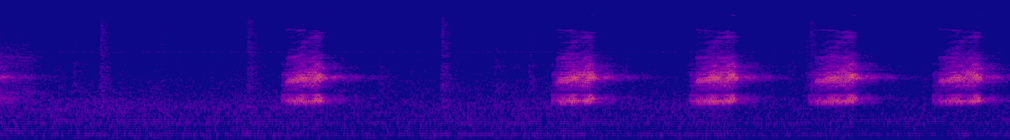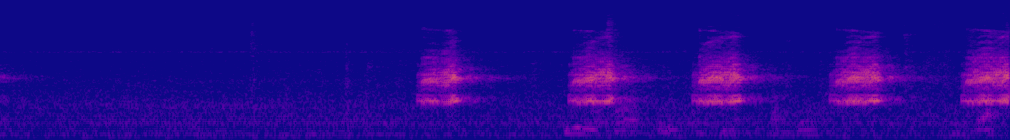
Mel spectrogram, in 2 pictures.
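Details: A Pacific tree frog gives rivets and trills: short, raspy two-part notes in quick runs, pausing between bursts.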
